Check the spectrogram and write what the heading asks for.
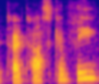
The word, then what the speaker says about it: Tartakovsky: Tartakovsky?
